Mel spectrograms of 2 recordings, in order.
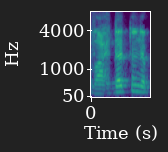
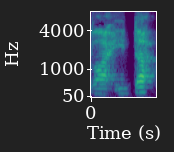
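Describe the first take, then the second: First: The word ends with a full -tun ending. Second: The word ends with a plain -a vowel. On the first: This is the full written form. "लिखते" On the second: This is how it is read aloud. "पढ़ते हैं"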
